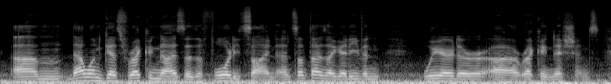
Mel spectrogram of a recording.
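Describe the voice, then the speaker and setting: The pace is moderate, and the sound is dry with no echo. Background noise is noticeable. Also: man. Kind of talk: commentary. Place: car.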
